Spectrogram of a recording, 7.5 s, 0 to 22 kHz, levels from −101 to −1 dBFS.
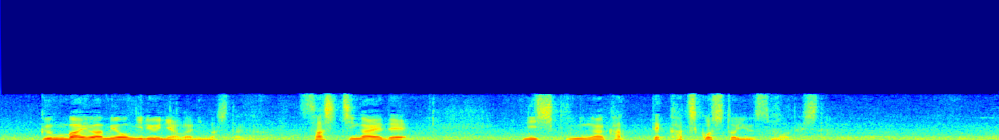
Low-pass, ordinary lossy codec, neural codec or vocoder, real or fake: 7.2 kHz; MP3, 48 kbps; none; real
